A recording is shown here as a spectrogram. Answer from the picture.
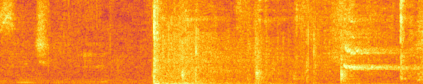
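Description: Table tennis rally: a celluloid-plastic ball clicking off rackets and the table in quick sharp ticks, with a louder thump about three-quarters of a second in and a brief high squeak near the end.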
